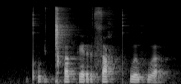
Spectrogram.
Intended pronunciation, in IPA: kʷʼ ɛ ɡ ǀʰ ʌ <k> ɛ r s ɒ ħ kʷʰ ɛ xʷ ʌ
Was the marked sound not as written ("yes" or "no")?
no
